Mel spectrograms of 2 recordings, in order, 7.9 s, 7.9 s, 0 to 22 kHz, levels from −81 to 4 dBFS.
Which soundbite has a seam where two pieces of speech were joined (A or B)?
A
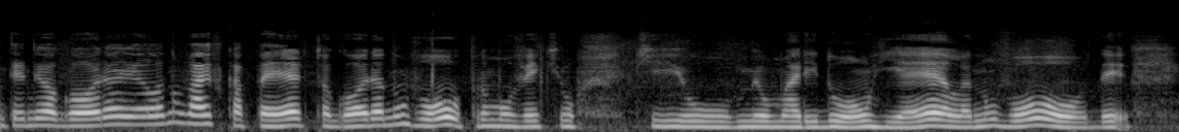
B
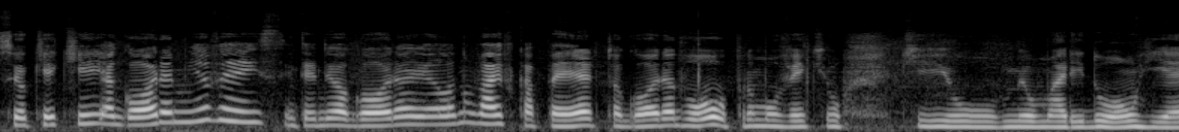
B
